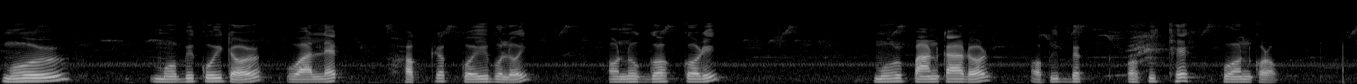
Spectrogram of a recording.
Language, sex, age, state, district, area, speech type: Assamese, male, 60+, Assam, Golaghat, urban, read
